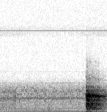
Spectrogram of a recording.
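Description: Steady hiss and low hum of the Apollo air-to-ground radio link, with a short burst of a voice coming over the link near the end.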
